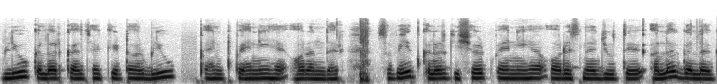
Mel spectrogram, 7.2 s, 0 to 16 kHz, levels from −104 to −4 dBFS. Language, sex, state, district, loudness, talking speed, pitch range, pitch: Hindi, male, Himachal Pradesh, Shimla, -14 LUFS, 190 wpm, 160-175 Hz, 165 Hz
